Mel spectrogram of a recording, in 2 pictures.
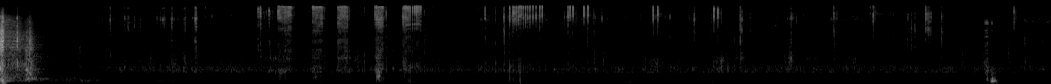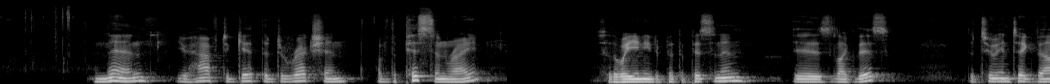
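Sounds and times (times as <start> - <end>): tool ratchet clicking: 2.6 - 7.4.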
